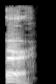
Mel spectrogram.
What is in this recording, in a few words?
us phonetics sound bird; 英语音标发音（剑桥版）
